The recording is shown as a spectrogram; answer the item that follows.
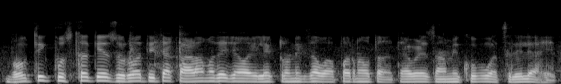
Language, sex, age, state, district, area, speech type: Marathi, male, 30-45, Maharashtra, Thane, urban, spontaneous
